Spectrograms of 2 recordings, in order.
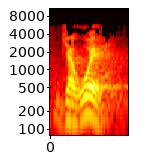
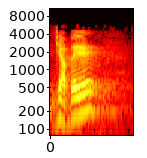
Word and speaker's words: Yahweh: El más acercado, dicen los eruditos, es Yahweh, ¿verdad? Pero bueno, así para poderse pronunciar, algunos dicen Yahvé, otros dicen Jehová, pero es nada más añadiendo unas vocales para que tenga pronunciación.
